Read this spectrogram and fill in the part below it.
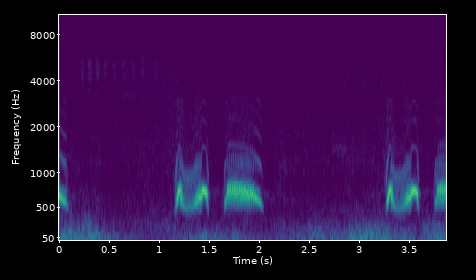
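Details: Cooing spotted dove of the 'Rặc Đồng' voice, a lure for wild doves. Two paired phrases: a quick wobbling note followed by a drawn-out even coo, with a long pause between them.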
